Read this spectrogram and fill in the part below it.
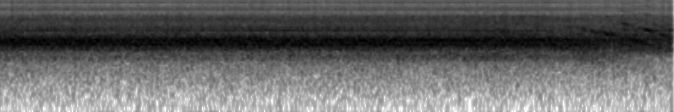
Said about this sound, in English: I'm going to take the actual thing, the spacer, and try to drill it.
